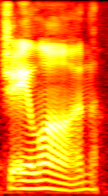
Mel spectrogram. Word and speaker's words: Jalon: Jalen Daniels, spelled with an O, like Jalon.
